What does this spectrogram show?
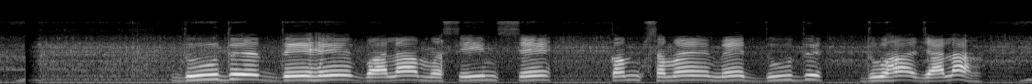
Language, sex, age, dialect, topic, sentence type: Bhojpuri, male, 25-30, Northern, agriculture, statement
